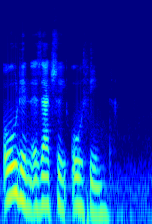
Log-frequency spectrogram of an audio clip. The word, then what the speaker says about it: Odin: as the son of orthin and they don't even pronounce the names right odin is actually o thin the d is a d h sounding so a quick so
